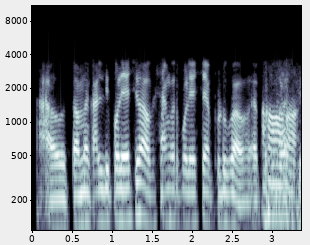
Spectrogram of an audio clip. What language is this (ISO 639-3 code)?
ori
